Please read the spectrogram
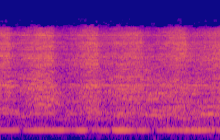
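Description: Electronic club music at a breakdown: the kick-drum beat drops out, leaving one held low synth note under a dense, steady noisy wash.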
